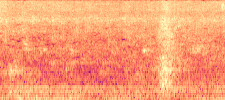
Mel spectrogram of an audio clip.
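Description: Reef aquarium equipment humming faintly and steadily, with one soft tap about one and a half seconds in.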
